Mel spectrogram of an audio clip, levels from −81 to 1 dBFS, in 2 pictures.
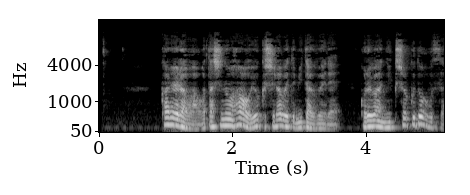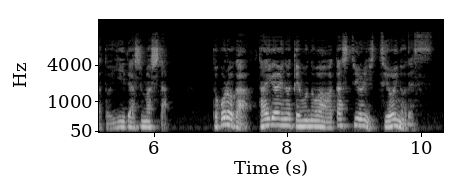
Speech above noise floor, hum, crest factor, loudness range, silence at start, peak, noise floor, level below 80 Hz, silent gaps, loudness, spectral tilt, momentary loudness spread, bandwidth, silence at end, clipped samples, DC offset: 45 dB; none; 18 dB; 5 LU; 0.95 s; -6 dBFS; -68 dBFS; -58 dBFS; none; -23 LUFS; -5 dB/octave; 13 LU; 11 kHz; 0.2 s; under 0.1%; under 0.1%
